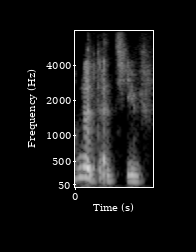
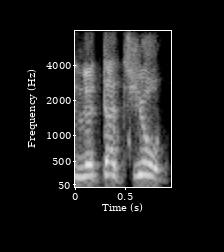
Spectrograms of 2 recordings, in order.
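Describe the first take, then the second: First: The word ends in a 'v' consonant. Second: The word ends in an 'o' vowel. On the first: This is how the word is actually pronounced. The speaker calls it right. "mais ça se prononce notative" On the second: This is the regular form the word would have had. The speaker calls it wrong. "Ça aurait été notatio"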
